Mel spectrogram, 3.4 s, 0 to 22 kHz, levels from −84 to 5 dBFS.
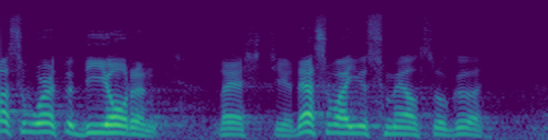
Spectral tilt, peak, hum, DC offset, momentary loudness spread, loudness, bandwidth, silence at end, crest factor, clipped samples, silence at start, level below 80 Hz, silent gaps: -6.5 dB/octave; -12 dBFS; none; under 0.1%; 13 LU; -30 LUFS; 14 kHz; 0.35 s; 18 dB; under 0.1%; 0 s; -66 dBFS; none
